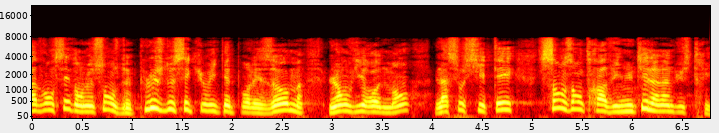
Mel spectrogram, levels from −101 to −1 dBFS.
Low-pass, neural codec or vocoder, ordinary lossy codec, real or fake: none; codec, 16 kHz, 8 kbps, FreqCodec, smaller model; none; fake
